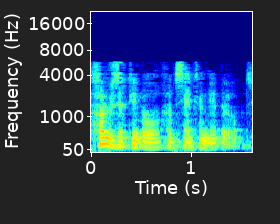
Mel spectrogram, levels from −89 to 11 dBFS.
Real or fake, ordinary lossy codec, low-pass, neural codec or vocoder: fake; MP3, 24 kbps; 7.2 kHz; codec, 24 kHz, 1 kbps, SNAC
